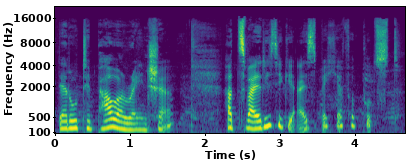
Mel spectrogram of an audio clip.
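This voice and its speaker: Speaking slowly in a mid-range voice, a woman plays a police colleague narrating a case in first person for a radio crime drama. Her telling is conversational, plain and colloquial, colored by a Bavarian accent.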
